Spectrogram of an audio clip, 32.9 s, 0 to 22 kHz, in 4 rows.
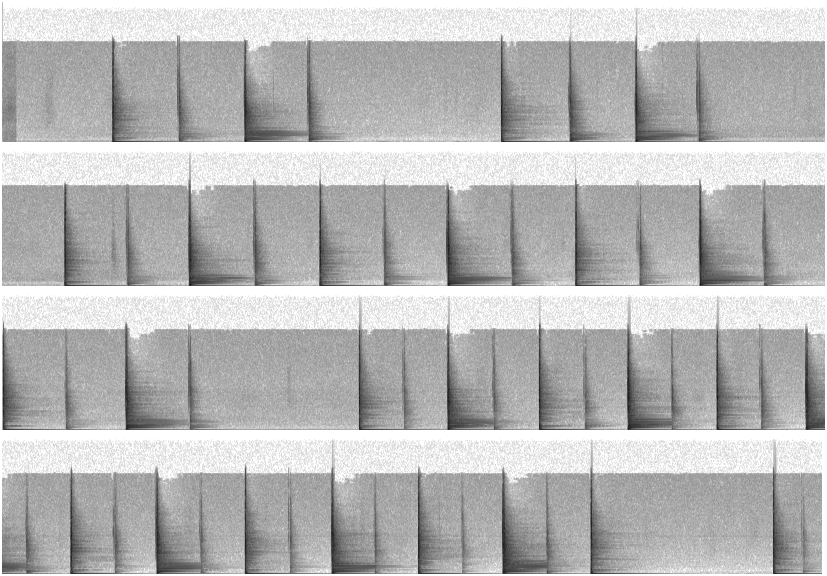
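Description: Remo djembe played by hand: a beginner rhythm of a deep bass stroke followed by three slaps, left, RIGHT, left, with the right-hand slap loud and the left-hand slaps quiet. It starts about a second in as short phrases with pauses, then runs on as a steady repeating pattern from about 9 seconds, with a brief break near 19 seconds.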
